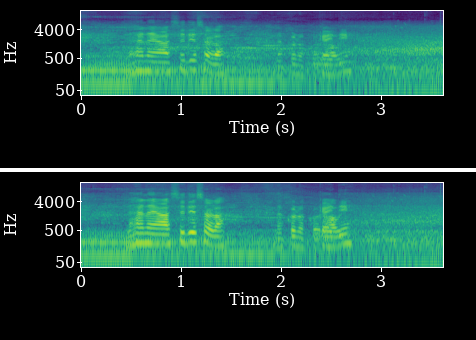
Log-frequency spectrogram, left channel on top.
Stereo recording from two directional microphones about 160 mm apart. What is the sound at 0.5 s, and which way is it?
Speech, 25° right (ahead or behind).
